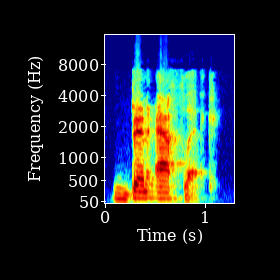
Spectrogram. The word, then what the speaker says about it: Affleck: Ben Affleck.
